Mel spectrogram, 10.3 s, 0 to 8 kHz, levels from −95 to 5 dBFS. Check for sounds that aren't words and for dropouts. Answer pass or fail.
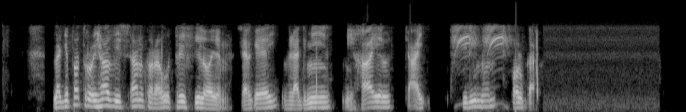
pass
